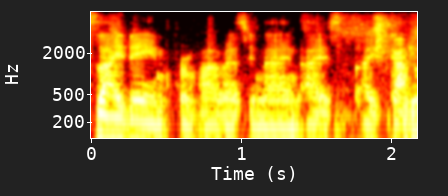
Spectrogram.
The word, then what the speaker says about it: Zidane: enlighten me on how that's pronounced, because in the Zidane? city- Penis. It's Zidane? Zidane. It's Zidane.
